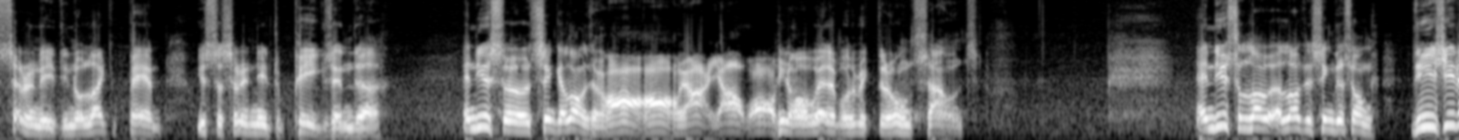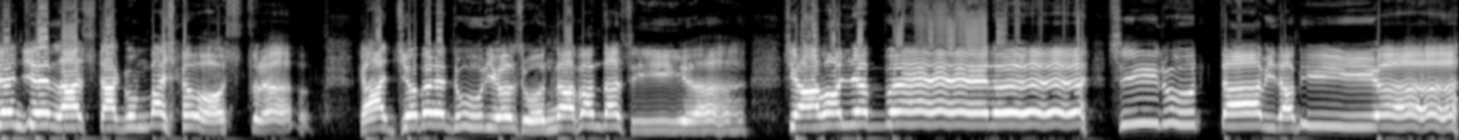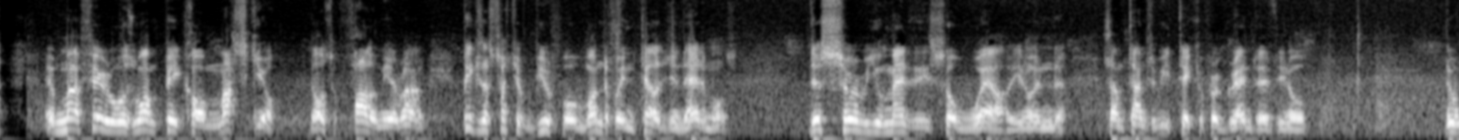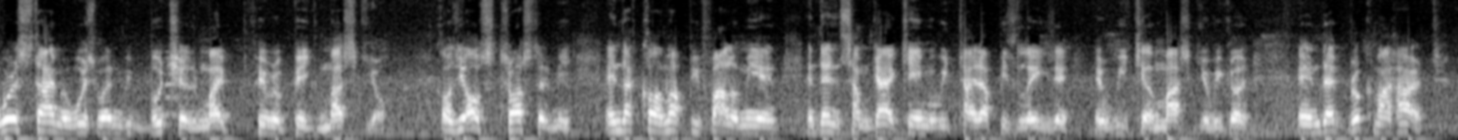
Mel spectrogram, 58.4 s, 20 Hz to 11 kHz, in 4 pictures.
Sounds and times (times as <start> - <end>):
Speech: 0.0 - 3.9, 4.6 - 9.8, 12.0 - 21.5, 29.6 - 36.6, 37.3 - 42.3, 43.6 - 58.2.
